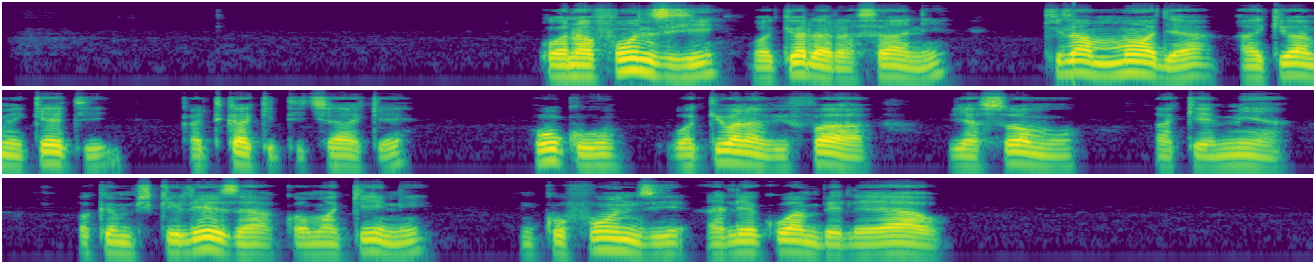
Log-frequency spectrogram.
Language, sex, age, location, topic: Swahili, male, 25-35, Dar es Salaam, education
